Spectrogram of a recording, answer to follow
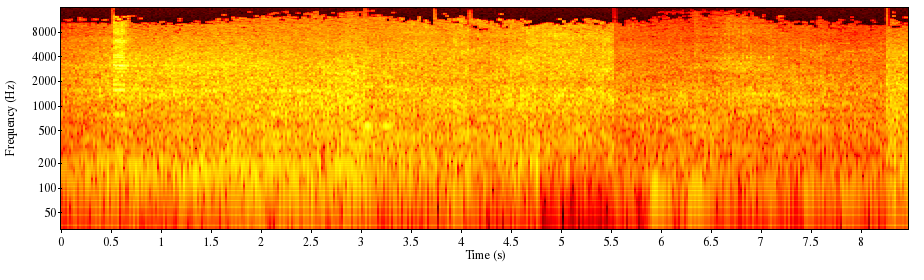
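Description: Outdoor street noise at a roadside gathering: a motor vehicle running close by, with a steady low hum in the first few seconds, and people's voices underneath.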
